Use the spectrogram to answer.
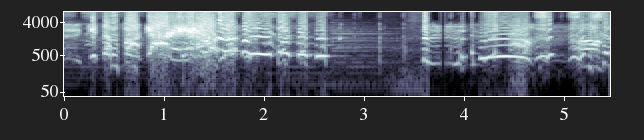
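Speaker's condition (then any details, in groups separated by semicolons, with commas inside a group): No condition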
